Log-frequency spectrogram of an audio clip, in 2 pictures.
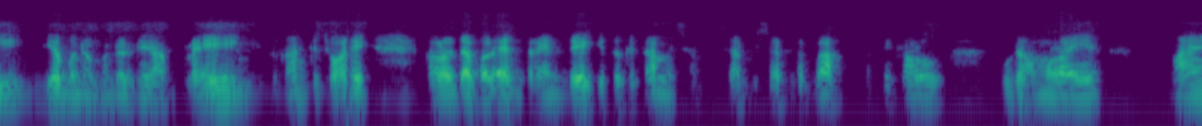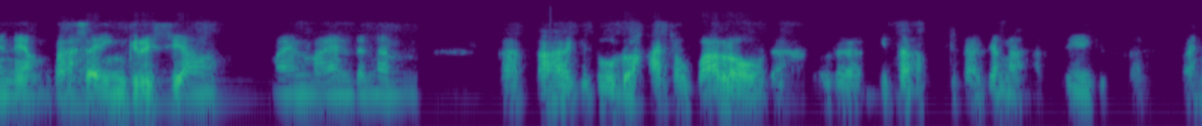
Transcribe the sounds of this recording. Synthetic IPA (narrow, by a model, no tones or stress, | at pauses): diabənərbənərdiapleŋɡit̪ukankət͡ʃualikalodabalɛnt̪ɾɛndeɡit̪ukit̪amisabisabisat̪əbak̚t̪apikalo | udahmulaj | maɪnjaŋbaɦasaiŋɡɾɪsjaŋ | maɪnmaɪndəŋan | kat̪aɡit̪uːdahka̰t͡ʃawbaloudahudahkit̪akit̪aːd͡ʒaŋɡaʔŋərt̪iɡit̪u̥kan | baɲa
